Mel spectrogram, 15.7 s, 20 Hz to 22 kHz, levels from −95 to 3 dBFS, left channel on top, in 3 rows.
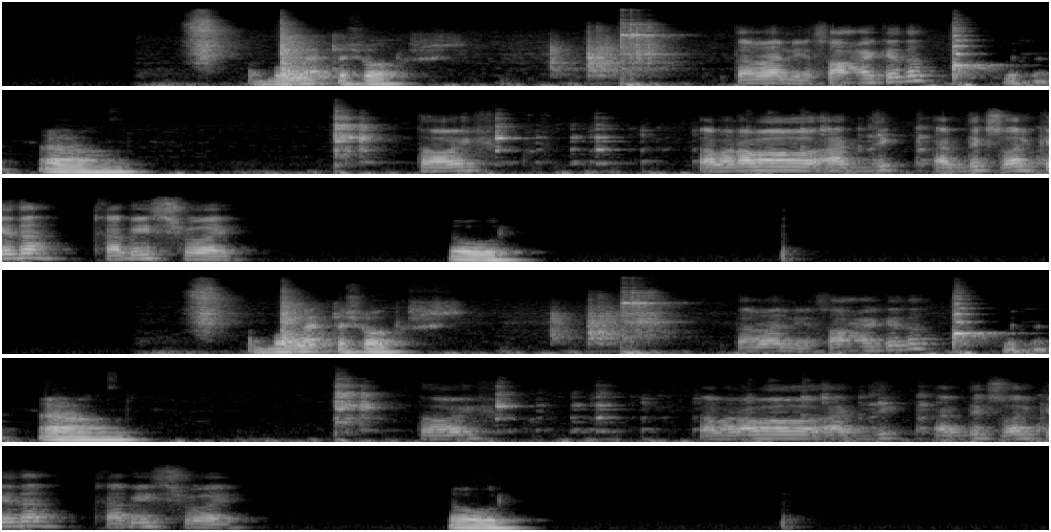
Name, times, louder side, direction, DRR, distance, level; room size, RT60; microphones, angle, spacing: sound 1, 0.7-1.9 2.2-2.3 2.5-3.4 4.2-4.3 4.6-5.2 5.7-5.8 6.1-6.2 6.6-7.1 7.6-10.5, left 2 dB, 45° left, 0.8 m, -35 dB
voice 1, 1.2-2.3 5.0-5.9 12.7-13.0, equal, 55° right, 0.5 m, -30 dB
voice 2, 3.7-4.7 7.3-7.7 8.7-10.7 11.0-11.6, left 6 dB, 85° left, 0.4 m, -33 dB
2.2 x 2.0 x 3.1 m
head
